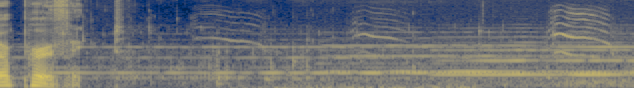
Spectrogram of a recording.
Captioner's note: gulls calling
